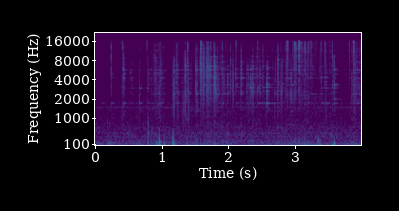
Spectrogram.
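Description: Long nails tap and scratch the arms and cups of an ornate gold-toned metal menorah with jeweled scrollwork, about 25 cm wide, held close to the mic. A dense run of quick, bright metallic ticks and scrapes, some with deeper thumps, rises and falls without much ring.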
